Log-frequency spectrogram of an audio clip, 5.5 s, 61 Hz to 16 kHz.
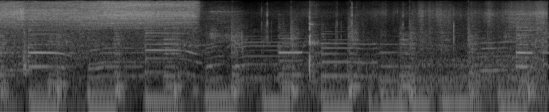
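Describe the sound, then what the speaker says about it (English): Aerosol brake cleaner sprays loudly and continuously onto a Ford F-150 brake rotor for about two seconds, then cuts off, leaving clinks and background rumble. "spray a little bit in there, do the same thing"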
